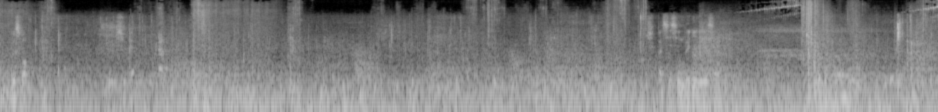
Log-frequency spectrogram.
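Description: Molten lava bubbles and rumbles with a deep, steady roar.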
